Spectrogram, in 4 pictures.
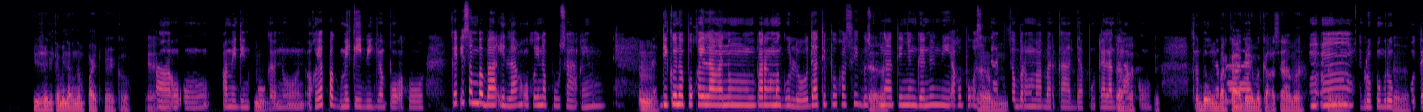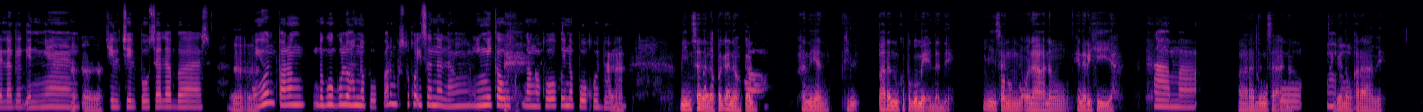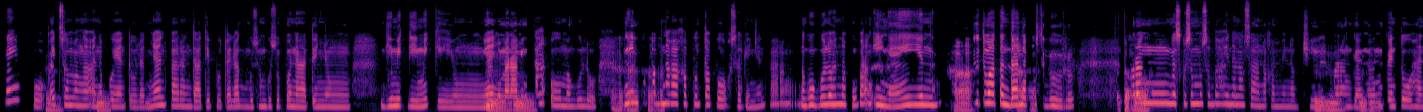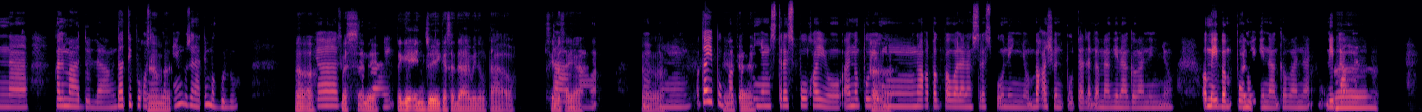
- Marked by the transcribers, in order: other background noise; static; unintelligible speech; distorted speech; mechanical hum
- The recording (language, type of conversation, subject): Filipino, unstructured, Ano ang paborito mong gawin tuwing bakasyon?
